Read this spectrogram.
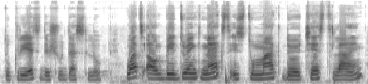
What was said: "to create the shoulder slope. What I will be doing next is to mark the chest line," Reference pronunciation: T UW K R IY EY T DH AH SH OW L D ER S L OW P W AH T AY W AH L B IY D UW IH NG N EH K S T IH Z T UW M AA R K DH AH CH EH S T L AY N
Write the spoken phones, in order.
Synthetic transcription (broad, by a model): T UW K R IY EY T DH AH SH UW D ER S L OW P W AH T AY W AH L B IY D UW IH NG N EH K S T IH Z T UW M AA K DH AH CH EH S T L AY N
